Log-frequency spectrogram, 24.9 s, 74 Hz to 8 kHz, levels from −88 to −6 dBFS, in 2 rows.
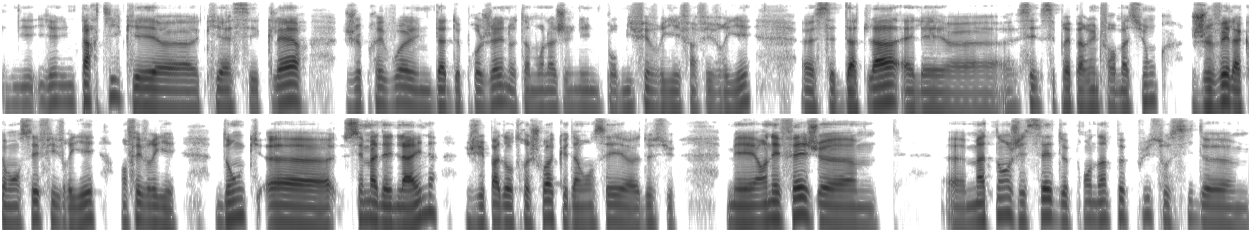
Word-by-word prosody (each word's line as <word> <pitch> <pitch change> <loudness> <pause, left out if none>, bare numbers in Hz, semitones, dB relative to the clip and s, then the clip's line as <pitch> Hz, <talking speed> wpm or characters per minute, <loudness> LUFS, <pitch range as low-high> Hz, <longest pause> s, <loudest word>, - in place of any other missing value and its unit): il 115 0 -15
y 115 -1 -9
il 120 0 -14
y - - -4
a - - -3
une 125 -1 -10
partie 150 +6 0
qui 115 -3 -3
est 110 -1 +3
heu, 100 -1 0
qui 105 - -5
est - - 0
assez 100 0 -6
claire. 120 -1 +3 0.4
Je 105 +2 -4
prévois 115 +1 -3
une 100 -2 -5
date 105 +1 +1
de 100 - -6
projet, 105 +6 -2
notamment 100 -2 -8
là 100 0 -5
j'en 100 +1 -2
ai 100 - -9
une 95 -1 -11
pour 95 0 -12
mi-février, 95 -1 -6
fin 95 +2 -9
février. 95 +6 -7 0.5
Heu, 100 -1 -2
cette 90 0 -3
date-là 110 +7 +5
elle 95 -1 -2
est, 95 0 -2
heu, 90 -1 -6 0.2
c'est 110 +3 -5
c'est - - -4
préparer 105 -2 -1
une 100 - -7
formation. 100 +7 -5 0.3
Je 105 - +5
vais 125 +6 +5
la 100 -3 +4
commencer 100 +3 -1
février, 105 0 -3 0.2
en 105 - -7
février. 105 -5 -1 0.4
Donc, 120 +5 -3
heu, 100 -2 +5
c'est 125 - +4
ma 120 -1 +6
deadline. 100 +9 +5 0.3
J'ai 100 0 -1
pas 115 - +2
d'autre 105 0 -1
choix 125 +7 +1
que 105 - -4
d'avancer, 100 +1 -2
heu, 95 -2 -3
dessus. 100 -2 -8 0.5
Mais, 105 0 +4
en 105 +2 +2
effet, 140 +5 +7
je, 115 -3 +5
hem, 100 -3 +2 0.7
heu 95 +1 -4
maintenant 115 +7 +1
j'essaie 125 +3 +1
de 115 -1 -5
prendre 120 +4 -7
un 125 - -3
peu 130 +4 -7
plus 135 +1 -10
aussi 115 +2 -5
de, 100 -3 -3
hem, 95 -1 -13
105 Hz, 185 wpm, -27 LUFS, 95-115 Hz, 0.7 s, effet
